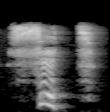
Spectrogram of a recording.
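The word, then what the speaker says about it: sept: 1 5 6 6 7 je ne prononce pas le P 7 8 oui 8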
